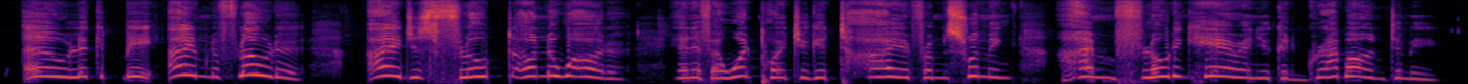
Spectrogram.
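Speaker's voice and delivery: very high, little talking pool float voice. Telling a beach story, imagining what a pool floater would say: talking pool float voice. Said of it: "if a floater had a voice".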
